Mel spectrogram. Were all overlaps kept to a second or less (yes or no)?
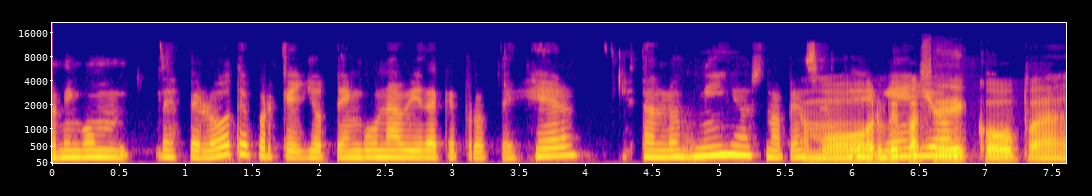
no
